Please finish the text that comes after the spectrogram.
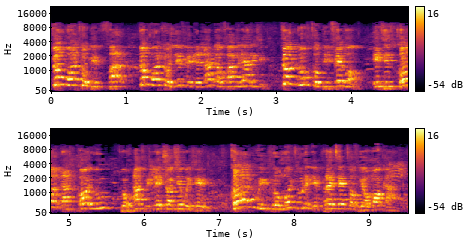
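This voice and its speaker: A man's voice: extremely high pitch, brisk. A man preaching a sermon as a pastor, emphatic and repetitive, exhorting his listeners. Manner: emphatic, repetitive, numbered exhortations with scripture quotes. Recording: very echoey room, distant microphone.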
